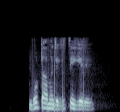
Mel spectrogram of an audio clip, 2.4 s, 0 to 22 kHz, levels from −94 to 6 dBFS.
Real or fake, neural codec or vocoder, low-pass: real; none; 5.4 kHz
